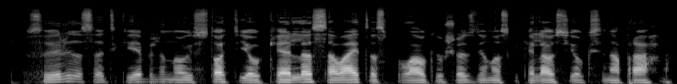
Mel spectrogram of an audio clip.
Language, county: Lithuanian, Kaunas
